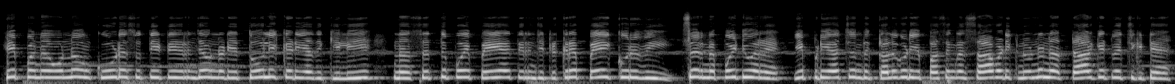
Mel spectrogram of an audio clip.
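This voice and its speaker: A man as a high-pitched vengeful ghost sparrow. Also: little pitch movement, fairly quick, darkish tone. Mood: menacing. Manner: menacing, blunt. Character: vengeful dead sparrow turned menacing ghost.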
